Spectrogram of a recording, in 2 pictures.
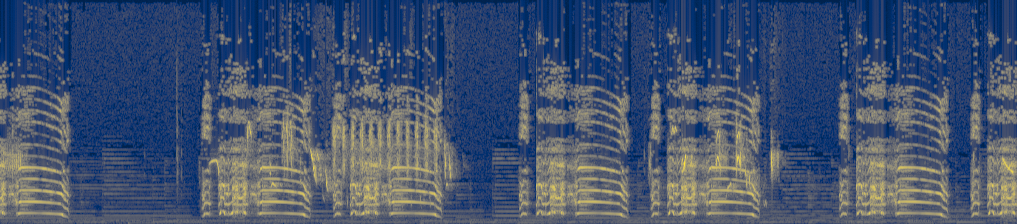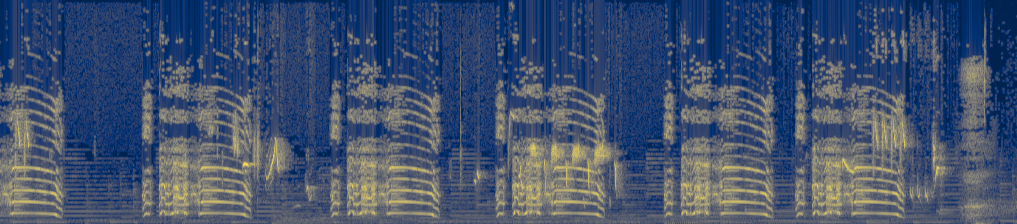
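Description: Rooster crowing about a dozen times at even intervals of two to three seconds, each crow about a second long and ending on a falling note, over soft background music.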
